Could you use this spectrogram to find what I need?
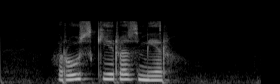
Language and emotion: Russian, neutral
